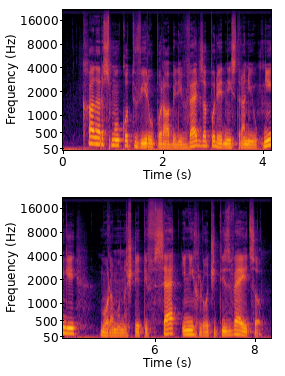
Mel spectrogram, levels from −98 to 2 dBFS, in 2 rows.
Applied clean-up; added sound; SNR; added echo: none; none; none; none.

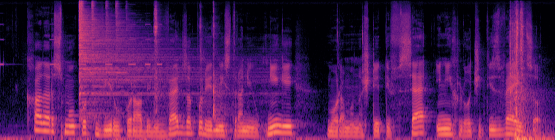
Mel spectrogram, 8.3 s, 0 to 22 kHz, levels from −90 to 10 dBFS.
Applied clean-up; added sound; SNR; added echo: none; Slam + Hi-hat; 7 dB; none.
